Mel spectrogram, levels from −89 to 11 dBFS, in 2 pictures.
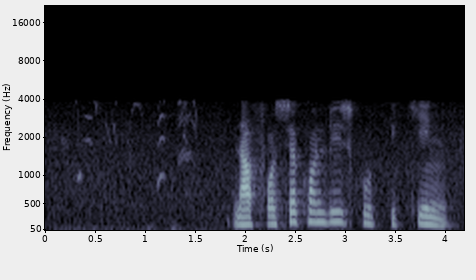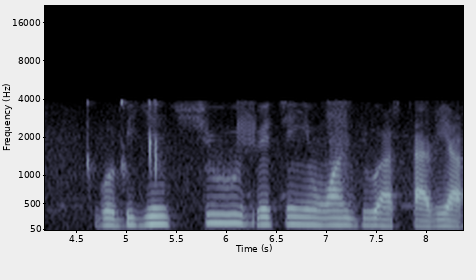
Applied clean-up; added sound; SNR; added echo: none; Bird vocalization, bird call, bird song; 18 dB; none.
